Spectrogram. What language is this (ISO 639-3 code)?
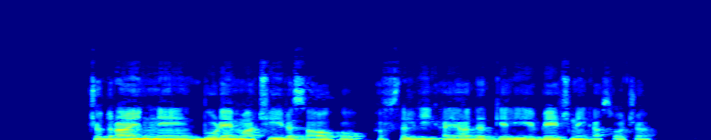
urd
